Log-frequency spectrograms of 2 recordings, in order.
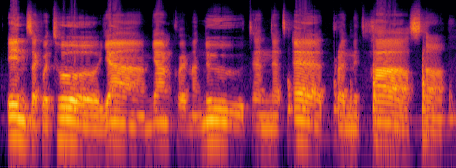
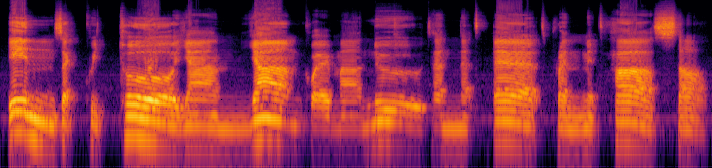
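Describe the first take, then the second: First: The line is read quickly and smoothly. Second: The line is read slowly, syllable by syllable. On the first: "That's a fast line" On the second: "Obviously, it would be read a bit faster than that"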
